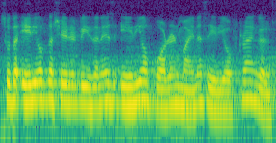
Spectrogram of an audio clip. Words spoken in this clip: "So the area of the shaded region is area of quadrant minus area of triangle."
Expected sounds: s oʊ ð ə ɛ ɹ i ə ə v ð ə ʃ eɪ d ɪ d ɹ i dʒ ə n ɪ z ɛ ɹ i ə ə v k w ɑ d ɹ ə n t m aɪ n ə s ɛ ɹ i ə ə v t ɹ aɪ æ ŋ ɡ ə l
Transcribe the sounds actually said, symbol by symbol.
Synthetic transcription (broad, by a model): s oʊ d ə ɛ ɹ i ə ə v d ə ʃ eɪ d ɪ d ɹ i z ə n ɪ z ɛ ɹ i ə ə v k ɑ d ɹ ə n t m aɪ n ə s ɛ ɹ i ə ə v t ɹ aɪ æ ŋ ɡ ə l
